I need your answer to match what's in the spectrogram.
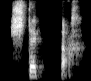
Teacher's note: the T gets swallowed by the B and actually becomes a P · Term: Angleichung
